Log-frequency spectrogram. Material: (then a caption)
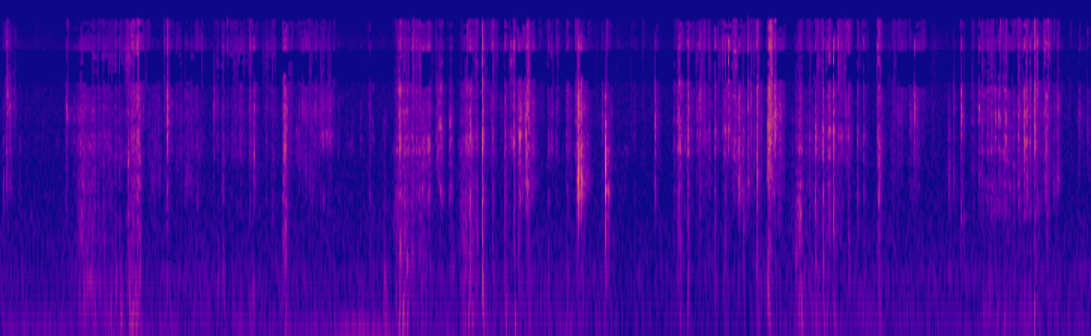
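Glycerin soap. A solid, amber translucent glycerin soap bar held in the fingers is shaved into flakes with a utility knife blade. Dense, crisp scraping and crackling strokes come in bursts, mostly bright with little low end, and pause briefly near the middle.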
